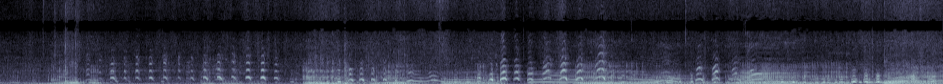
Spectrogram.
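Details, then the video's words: Lion cub surrounded by a clan of hyenas, calling its mother for help after leopards lost an impala carcass; repeated harmonic wailing and moaning calls over low growls and roars, with people laughing and talking nearby. "Lion Cub Surrounded by Gang of Hyenas Calls Mom for Backup"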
